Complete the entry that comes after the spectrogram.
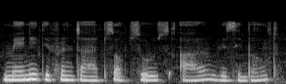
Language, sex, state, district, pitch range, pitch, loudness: English, female, Arunachal Pradesh, Papum Pare, 185-215 Hz, 200 Hz, -15 LUFS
